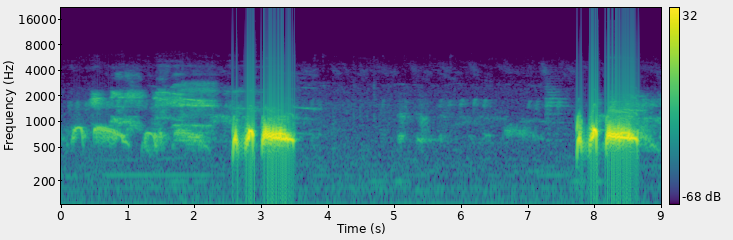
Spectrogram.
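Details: Spotted dove repeating its cooing phrase twice, about five seconds apart: two short stabbing notes then a prolonged mellow coo, preceded by softer wavering low notes, with silence between.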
